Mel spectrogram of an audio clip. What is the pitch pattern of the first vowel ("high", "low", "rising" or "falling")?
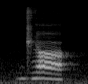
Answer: falling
